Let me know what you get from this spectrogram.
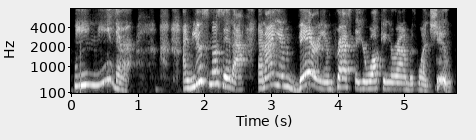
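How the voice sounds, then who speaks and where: An actress voicing an eager, earnest, nerdy teenage girl in a cartoon, with an excitable manner. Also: high voice, moderate pace. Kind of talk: animated cartoon table read.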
